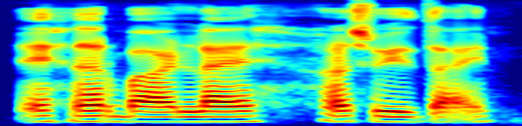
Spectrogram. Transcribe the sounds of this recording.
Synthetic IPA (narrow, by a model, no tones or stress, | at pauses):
ḛ̃ɦaɾbaɽlahaɾsuʋid̪ʱa̰ḛn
